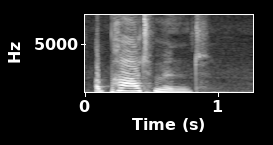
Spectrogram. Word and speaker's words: apartment: Here, the second syllable is accented. Metropolis. Apartment.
